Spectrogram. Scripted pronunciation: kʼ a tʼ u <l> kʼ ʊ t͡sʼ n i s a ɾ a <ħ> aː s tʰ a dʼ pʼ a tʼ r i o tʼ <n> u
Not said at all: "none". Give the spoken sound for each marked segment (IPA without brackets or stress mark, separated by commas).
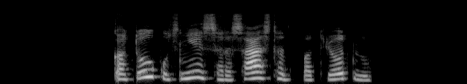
l, s, n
